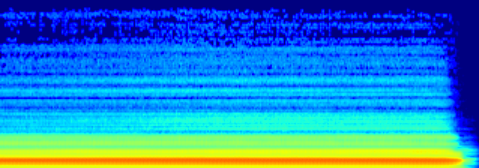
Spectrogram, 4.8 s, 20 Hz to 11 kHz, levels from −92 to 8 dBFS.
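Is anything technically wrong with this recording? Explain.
No, the music comes through as a steady, intact signal with nothing technically wrong to point to.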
